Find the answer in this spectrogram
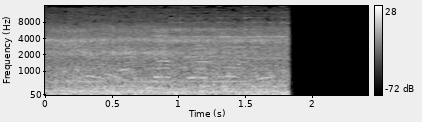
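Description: Outdoor city ambience: a steady low rumble of traffic with faint distant voices, cutting off suddenly near the end.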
